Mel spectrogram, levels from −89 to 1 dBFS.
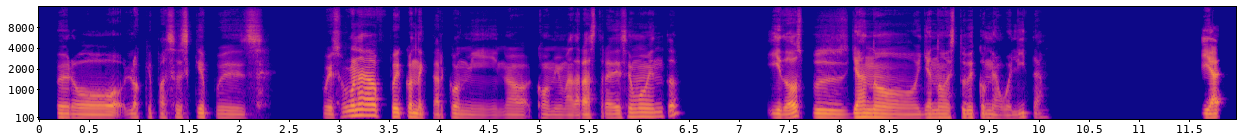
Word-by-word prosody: pero 105 -4 0
lo - - -5
que - - -13
pasó - - -5
es - - 0
que, 125 - -2
pues 110 -4 -6 0.6
pues, 110 -1 -4
1 175 +4 +7
fue 135 -2 +4
conectar 110 -5 0
con 110 -3 -3
mi 95 -1 -11
nueva 100 0 -6
con 105 -2 -8
mi 100 - -7
madrastra 100 +3 -1
de 110 - 0
ese 130 +4 -1
momento, 135 - -1 0.8
y 115 -1 0
2, 110 - +5
pues, 110 -3 +1
ya 125 0 +6
no 110 -3 +2
ya 110 +2 -3
no 115 0 0
estuve 115 +1 -2
con 110 - -5
mi 105 - -3
abuelita. 115 +6 -9 1.5
Y - - +6
a - - +8
110 Hz, 165 wpm, -26 LUFS, 100-120 Hz, 1.5 s, a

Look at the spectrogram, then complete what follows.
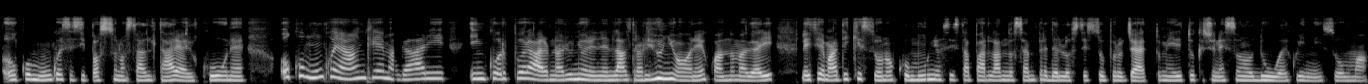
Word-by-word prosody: o 215 - -2
comunque 225 0 +1
se 220 -2 -5
si 205 +1 -3
possono 195 +2 0
saltare 190 0 -1
alcune 190 +2 0 0.4
o 335 - +1
comunque 355 -3 +1
anche, 300 +5 +2
magari, 255 +2 -1 0.2
incorporare 260 -3 +2
una 200 -1 0
riunione 230 -2 +3
nell'altra 205 +1 +1
riunione, 215 -3 +4
quando 195 0 -2
magari 190 +2 +1 0.2
le 210 0 0
tematiche 240 +2 +1
sono 200 -2 -2
comuni 210 +2 +1
o - - -2
si 215 +2 -7
sta 200 -1 -4
parlando 195 0 -1
sempre 200 +2 -2
dello 185 -1 0
stesso 195 +2 -4
progetto. 185 -1 -2
Mi 195 - -3
hai 185 - -1
detto 195 +2 -4
che - - -9
ce - - -2
ne 185 0 -3
sono 190 -1 0
2, 185 -2 +1
quindi 180 -3 -5
insomma 175 -1 -6
200 Hz, 175 wpm, -17 LUFS, 190-235 Hz, 0.4 s, riunione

